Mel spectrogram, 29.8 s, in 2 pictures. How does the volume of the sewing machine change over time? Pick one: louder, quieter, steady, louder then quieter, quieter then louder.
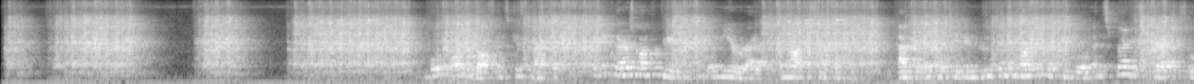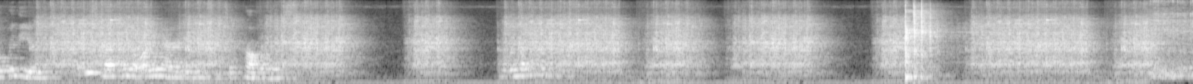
steady.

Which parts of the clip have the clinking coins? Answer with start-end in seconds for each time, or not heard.
26.2-27.3.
